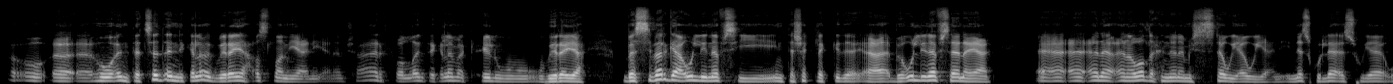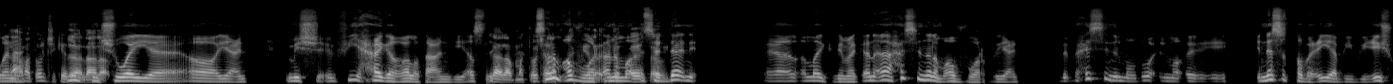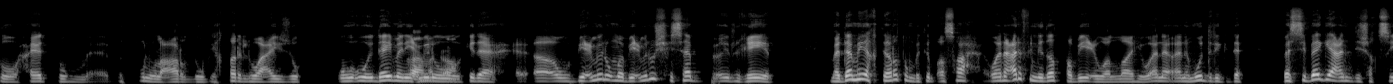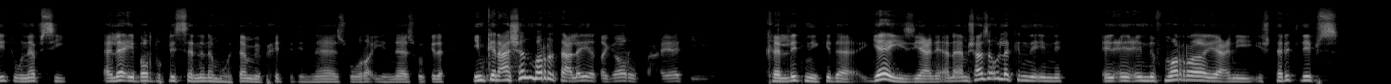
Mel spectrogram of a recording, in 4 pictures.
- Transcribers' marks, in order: in English: "مأفور"
- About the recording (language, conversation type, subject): Arabic, advice, إزاي أتعامل مع قلقي من إن الناس تحكم على اختياراتي الشخصية؟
